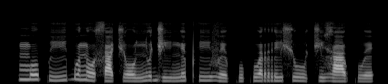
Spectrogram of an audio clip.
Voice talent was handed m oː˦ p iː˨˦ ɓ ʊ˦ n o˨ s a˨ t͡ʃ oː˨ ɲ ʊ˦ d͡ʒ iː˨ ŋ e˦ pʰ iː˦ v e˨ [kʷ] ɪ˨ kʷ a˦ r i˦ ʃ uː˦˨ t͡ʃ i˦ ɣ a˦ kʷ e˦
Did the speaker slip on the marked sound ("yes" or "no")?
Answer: no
